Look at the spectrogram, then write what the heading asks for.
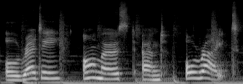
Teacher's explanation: It's called L illision, or more simply, just dropping the L. It's when the L sound disappears after a vowel, specifically the O vowel sound to make your speech sound much faster.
